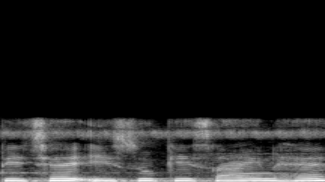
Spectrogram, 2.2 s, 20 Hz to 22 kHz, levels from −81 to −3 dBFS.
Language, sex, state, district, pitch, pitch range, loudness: Hindi, female, Bihar, Vaishali, 220 Hz, 210-225 Hz, -12 LUFS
